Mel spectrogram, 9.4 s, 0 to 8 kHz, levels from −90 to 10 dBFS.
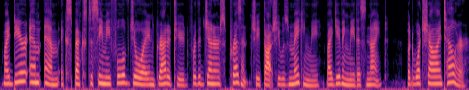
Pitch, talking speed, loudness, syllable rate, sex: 210 Hz, 215 wpm, -18 LUFS, 5.0 syllables/s, female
